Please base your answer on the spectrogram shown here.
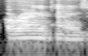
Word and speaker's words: orangutan: So you share the story of you and a few other guys confronting a pack of orangutans and how do you pronounce that word?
